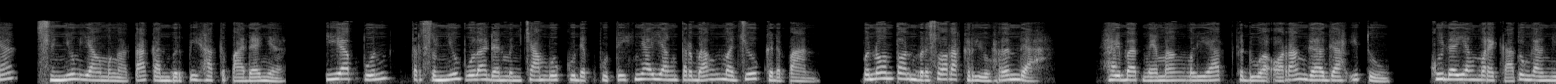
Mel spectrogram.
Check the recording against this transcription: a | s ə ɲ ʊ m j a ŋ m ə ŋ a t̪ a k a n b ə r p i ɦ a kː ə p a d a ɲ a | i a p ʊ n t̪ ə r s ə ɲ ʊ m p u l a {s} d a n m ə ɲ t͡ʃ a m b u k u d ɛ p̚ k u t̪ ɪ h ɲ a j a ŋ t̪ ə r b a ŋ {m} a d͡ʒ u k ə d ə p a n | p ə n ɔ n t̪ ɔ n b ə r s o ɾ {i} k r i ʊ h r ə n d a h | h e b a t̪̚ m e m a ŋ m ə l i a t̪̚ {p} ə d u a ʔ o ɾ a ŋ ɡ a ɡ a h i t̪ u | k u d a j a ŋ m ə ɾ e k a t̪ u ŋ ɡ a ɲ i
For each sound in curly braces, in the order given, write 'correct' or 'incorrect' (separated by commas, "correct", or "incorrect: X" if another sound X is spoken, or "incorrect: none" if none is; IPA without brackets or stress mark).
incorrect: h, correct, incorrect: a, incorrect: k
